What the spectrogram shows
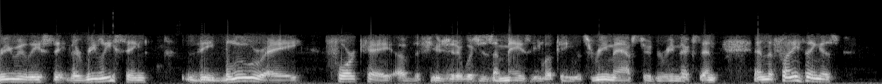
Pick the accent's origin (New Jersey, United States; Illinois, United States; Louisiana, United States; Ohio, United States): Illinois, United States; Chicago; moved away as an adult; also born or lived in San Francisco / Berkeley / Los Angeles; now in Santa Barbara, United States; we're from Chicago.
